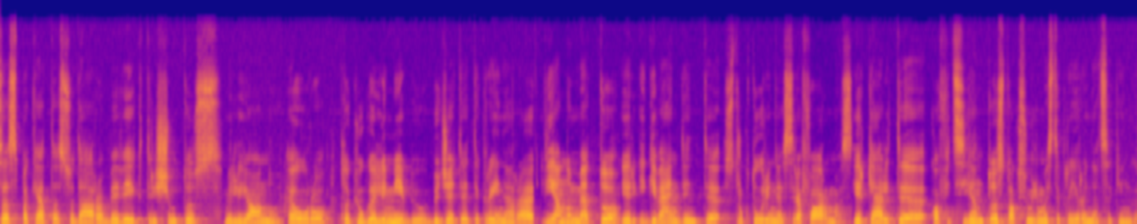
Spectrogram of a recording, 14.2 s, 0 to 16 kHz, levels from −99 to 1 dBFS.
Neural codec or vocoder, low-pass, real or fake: vocoder, 48 kHz, 128 mel bands, Vocos; 14.4 kHz; fake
